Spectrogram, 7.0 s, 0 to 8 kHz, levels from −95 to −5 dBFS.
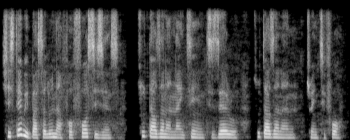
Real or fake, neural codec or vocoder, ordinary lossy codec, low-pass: real; none; none; 7.2 kHz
